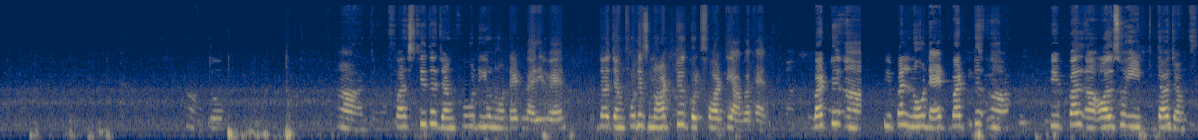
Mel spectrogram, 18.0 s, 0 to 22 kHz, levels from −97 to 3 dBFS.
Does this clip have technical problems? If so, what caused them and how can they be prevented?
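Yes. At 6.97 to 7.04 s, a short stall from a late packet emptied the jitter buffer, so the receiver held the last sound for about 47 ms before resuming without losing anything. A slightly deeper jitter buffer target would absorb that lateness.

From 7.26 to 7.44 s, short concealed packet loss dropped about 40 ms of audio, which the decoder patched by extending the preceding sound, leaving a brief smear. Forward error correction or redundant packets would let the receiver rebuild the missing audio instead of guessing.

A call bitrate drop from 7.42 to 11.68 s cut the encoder from 64 to 14 kbps for about 4.2 s, making the sound coarse and dull with its highs trimmed. Steadier network capacity, or a higher bitrate floor in the congestion controller, would keep the audio clearer through such dips.

At 11.56 to 11.93 s, a jitter buffer speed-up trimmed roughly 40 ms of surplus delay, playing the sound about 9 percent faster at unchanged pitch so it seems hurried. 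Spreading that catch-up over a longer stretch would make the acceleration much less noticeable.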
